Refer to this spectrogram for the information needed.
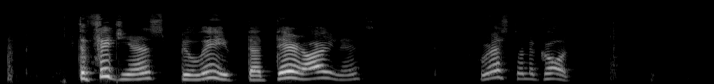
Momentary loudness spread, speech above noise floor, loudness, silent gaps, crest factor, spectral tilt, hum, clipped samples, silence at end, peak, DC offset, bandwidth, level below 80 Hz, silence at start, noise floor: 19 LU; over 66 dB; -24 LUFS; none; 22 dB; -3.5 dB/octave; none; under 0.1%; 1.5 s; -4 dBFS; under 0.1%; 11.5 kHz; -84 dBFS; 0.1 s; under -90 dBFS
